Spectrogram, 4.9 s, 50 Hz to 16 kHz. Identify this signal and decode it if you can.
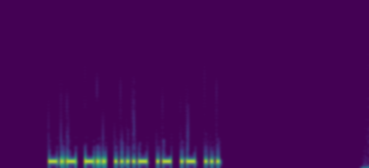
Morse code, heard as a keyed tone, about 30 wpm, 700 Hz. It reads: KD4AAS
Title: USA Call Signs - 6 Characters - 30wpm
